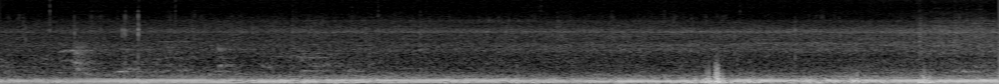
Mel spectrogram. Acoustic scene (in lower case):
residential area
